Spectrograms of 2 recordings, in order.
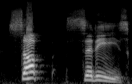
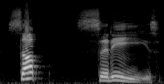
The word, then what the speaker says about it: subsidies: subsidies. 강세가 있는 음절은 그대로 읽어주고 없는 음절은 으로 죽여야 됩니다. 그래서 subC가 아니라 subsidies. D는 모음과 모음 사이에서 리을로 발음해야 되죠.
